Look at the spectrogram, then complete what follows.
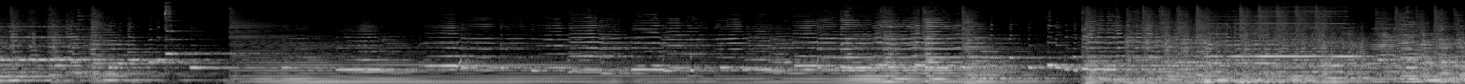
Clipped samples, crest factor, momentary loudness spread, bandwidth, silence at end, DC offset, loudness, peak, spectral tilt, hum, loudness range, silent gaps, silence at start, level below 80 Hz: under 0.1%; 16 dB; 10 LU; 19 kHz; 0 s; under 0.1%; -23 LUFS; -8 dBFS; -5.5 dB/octave; none; 6 LU; none; 0 s; -38 dBFS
